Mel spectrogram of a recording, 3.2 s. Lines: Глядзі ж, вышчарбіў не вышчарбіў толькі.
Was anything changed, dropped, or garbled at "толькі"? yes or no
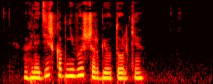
no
